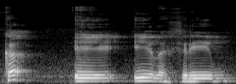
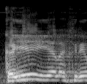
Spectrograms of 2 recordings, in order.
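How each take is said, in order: First: Ka stops, then e is said separately. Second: Ka runs into e with a y glide. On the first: The mantra gives its proper result. The speaker calls it right. "క అక్కడ ఆపి ఏ ఈల హ్రీం అని చదవాలి" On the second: The mantra loses its intended effect. The speaker calls it wrong. "అని చదివేశారంటే ... కొంప ములిగిపోతుంది"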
